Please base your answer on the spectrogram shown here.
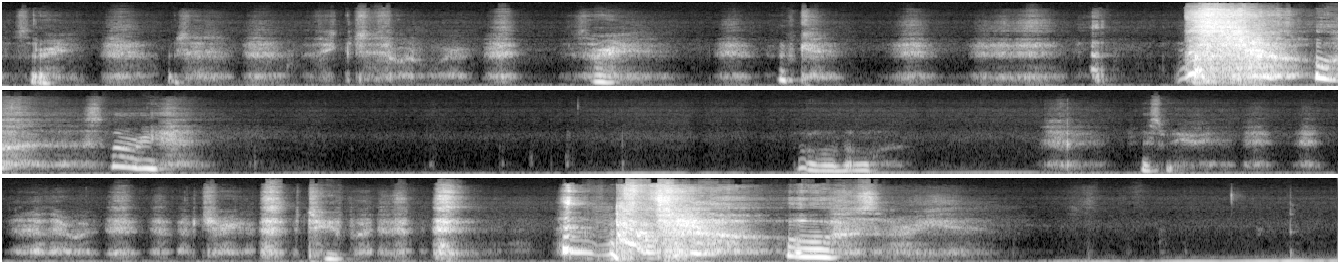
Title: apologetic sneezes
